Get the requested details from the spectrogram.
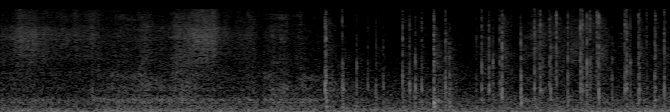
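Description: Long nails tap rapidly on the sides of a medium cylindrical plastic yogurt tub with a lid, standing on a table. A soft, airy scratching opens the clip, then quick, bright, hollow clicks patter unevenly over a low, quiet background.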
